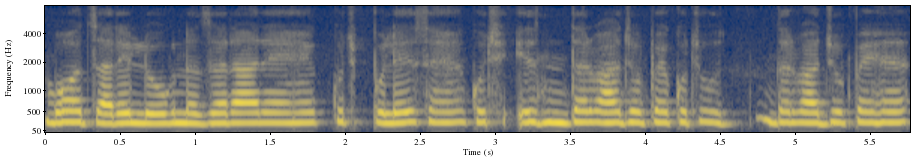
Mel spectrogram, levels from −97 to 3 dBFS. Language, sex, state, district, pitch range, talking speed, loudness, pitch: Hindi, female, Uttar Pradesh, Muzaffarnagar, 240-255 Hz, 185 wpm, -13 LUFS, 245 Hz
